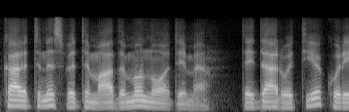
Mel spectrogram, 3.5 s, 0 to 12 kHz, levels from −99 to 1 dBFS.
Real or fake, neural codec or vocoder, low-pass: fake; codec, 16 kHz, 0.2 kbps, FocalCodec; 7.2 kHz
